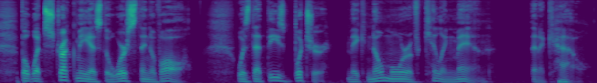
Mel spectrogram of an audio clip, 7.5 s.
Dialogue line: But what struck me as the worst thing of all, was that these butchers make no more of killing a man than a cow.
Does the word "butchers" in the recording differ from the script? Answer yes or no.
yes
